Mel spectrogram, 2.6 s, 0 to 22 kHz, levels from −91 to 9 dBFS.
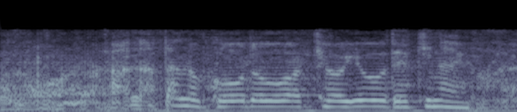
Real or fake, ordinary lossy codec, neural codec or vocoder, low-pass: fake; AAC, 48 kbps; codec, 16 kHz, 2 kbps, FunCodec, trained on LibriTTS, 25 frames a second; 7.2 kHz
